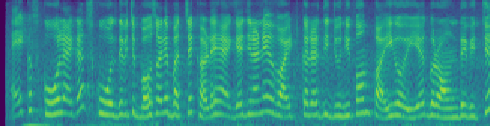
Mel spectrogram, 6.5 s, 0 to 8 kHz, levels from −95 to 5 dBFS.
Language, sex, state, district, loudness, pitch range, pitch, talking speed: Punjabi, female, Punjab, Pathankot, -14 LUFS, 255-330 Hz, 290 Hz, 220 wpm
